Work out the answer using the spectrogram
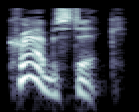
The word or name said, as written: crabstick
